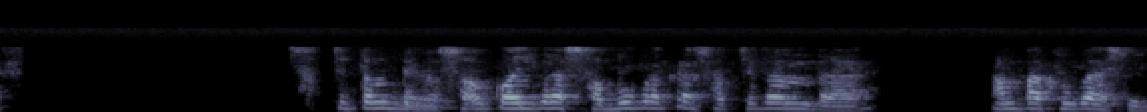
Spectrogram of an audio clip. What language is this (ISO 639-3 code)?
ori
